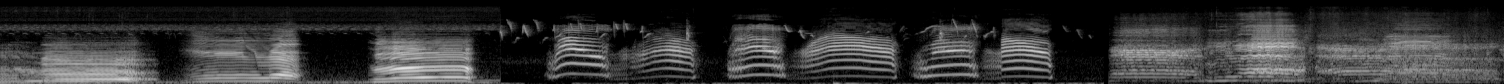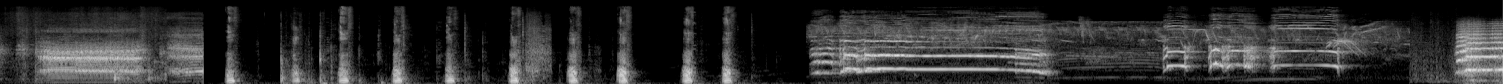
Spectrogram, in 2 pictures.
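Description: A run of farm animal calls: cattle lowing three times, then sheep bleating over and over, then about a dozen sharp clicks, and in the last seconds a rooster crowing.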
